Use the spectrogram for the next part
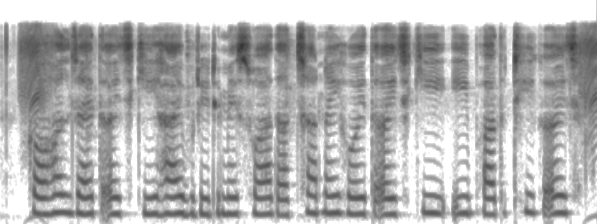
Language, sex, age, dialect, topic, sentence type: Maithili, female, 25-30, Bajjika, agriculture, question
